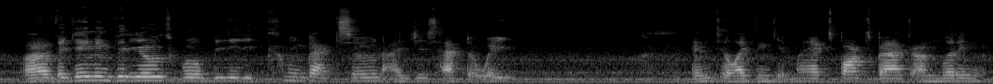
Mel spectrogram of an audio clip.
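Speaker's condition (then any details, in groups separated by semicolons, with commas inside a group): Cerebral palsy; speech sometimes affected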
